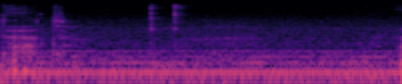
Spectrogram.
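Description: Two faint, quick clicks a little under a second in, over a steady low hum.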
